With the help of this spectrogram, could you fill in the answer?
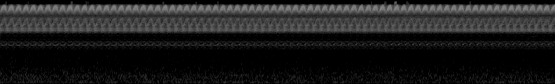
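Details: Large brown cicada singing on Tanegashima, at Magarikawa in Furuta, Nishinoomote, Japan, on 30 July 2022 in summer: a steady, sizzling high buzz with a fast, even pulse of about three beats per second that never breaks.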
